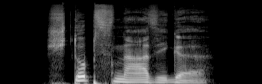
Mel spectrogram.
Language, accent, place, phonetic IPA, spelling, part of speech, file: German, Germany, Berlin, [ˈʃtʊpsˌnaːzɪɡə], stupsnasige, adjective, De-stupsnasige.ogg
- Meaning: inflection of stupsnasig: 1. strong/mixed nominative/accusative feminine singular 2. strong nominative/accusative plural 3. weak nominative all-gender singular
